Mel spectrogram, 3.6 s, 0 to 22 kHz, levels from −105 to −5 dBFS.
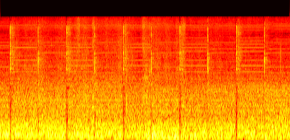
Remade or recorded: recorded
